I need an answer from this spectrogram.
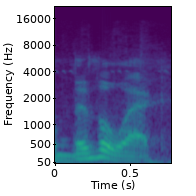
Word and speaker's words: bivouac: Oh, bivouac. That's how you say it, huh?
